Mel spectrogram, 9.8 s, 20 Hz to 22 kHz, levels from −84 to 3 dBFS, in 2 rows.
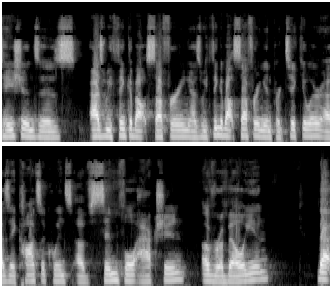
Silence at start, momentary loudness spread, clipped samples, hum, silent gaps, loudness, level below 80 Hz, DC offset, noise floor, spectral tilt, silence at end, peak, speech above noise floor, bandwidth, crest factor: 0 s; 7 LU; under 0.1%; none; none; -13 LUFS; -48 dBFS; under 0.1%; -68 dBFS; -4.5 dB/octave; 0 s; 0 dBFS; 55 dB; 15.5 kHz; 14 dB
